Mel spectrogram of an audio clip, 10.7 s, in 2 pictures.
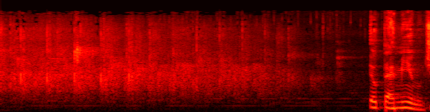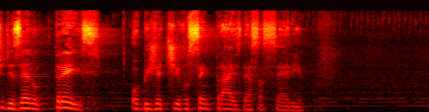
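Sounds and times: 
audience applauding: 0.0s - 4.2s
speech: 4.6s - 9.3s.

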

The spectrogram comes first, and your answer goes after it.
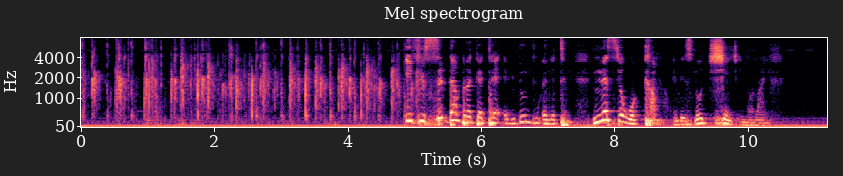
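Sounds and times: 
audience clapping: 0.0s - 5.7s
speech: 4.8s - 10.5s.

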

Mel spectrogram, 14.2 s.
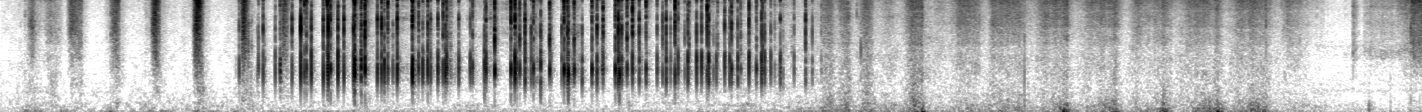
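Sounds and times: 
makeup being applied, soft brushing and rubbing strokes: 0.3s - 13.0s
small clicks and taps: 2.4s - 8.3s.

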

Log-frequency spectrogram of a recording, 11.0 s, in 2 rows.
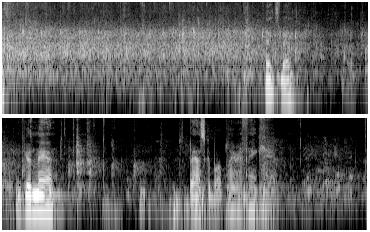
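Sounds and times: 
crowd applauding: 0.0s - 7.8s
speech: 4.0s - 4.5s, 5.7s - 6.4s, 8.3s - 9.7s
laughter: 9.9s - 10.9s.

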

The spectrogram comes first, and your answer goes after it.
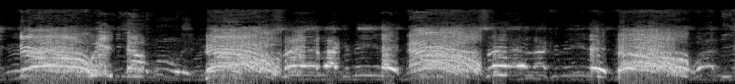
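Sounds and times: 
protesters chanting in unison at Niagara Square in Buffalo: 0.2s - 3.0s, 3.9s - 5.0s, 5.8s - 7.3s.

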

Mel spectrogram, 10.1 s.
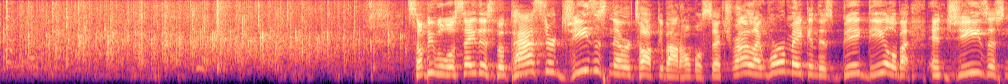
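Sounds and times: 
audience clapping: 0.0s - 4.8s
speech: 4.2s - 10.0s.

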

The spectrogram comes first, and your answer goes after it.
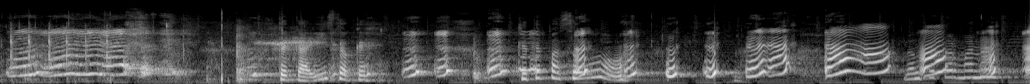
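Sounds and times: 
child crying: 0.0s - 2.0s, 4.0s - 10.3s
speech: 2.8s - 4.2s, 4.9s - 6.5s, 9.1s - 10.3s.

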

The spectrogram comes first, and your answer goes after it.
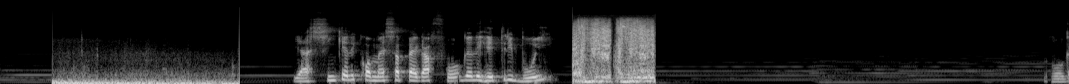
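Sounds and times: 
spaceship explosion game sound effect: 0.5s - 2.4s, 5.8s - 6.6s
speech: 2.9s - 6.6s.

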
